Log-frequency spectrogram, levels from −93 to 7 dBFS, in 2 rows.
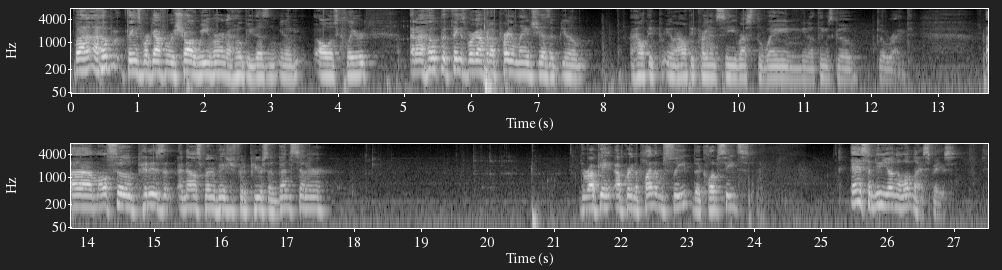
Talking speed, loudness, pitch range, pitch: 175 wpm, -19 LUFS, 120-170 Hz, 145 Hz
